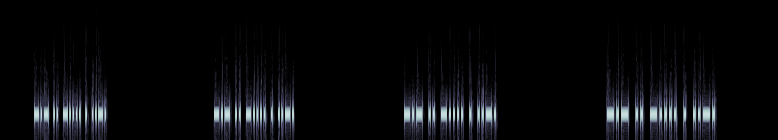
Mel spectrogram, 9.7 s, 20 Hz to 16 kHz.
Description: Morse code, heard as a keyed tone, about 53 wpm, 700 Hz. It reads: KI6EF KI6EF KI6EF KI6EF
